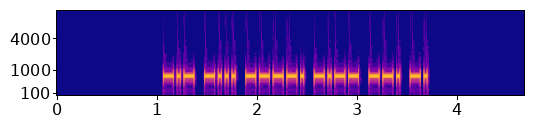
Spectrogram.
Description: Morse code, heard as a keyed tone, about 36 wpm, 700 Hz. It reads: KB9YGN
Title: USA Call Signs - 6 Characters - Repeated 3x - 35wpm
